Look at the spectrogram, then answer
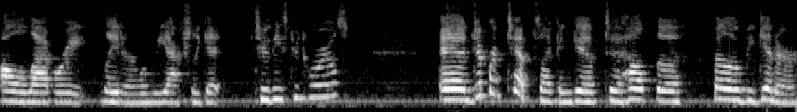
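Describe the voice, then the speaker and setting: A woman with a fairly high pitch and ordinary pitch variation speaks at a moderate pace amid noticeable background noise. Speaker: gamer. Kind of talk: video game walkthrough commentary. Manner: may stutter or sound unusual; casual, relaxed.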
